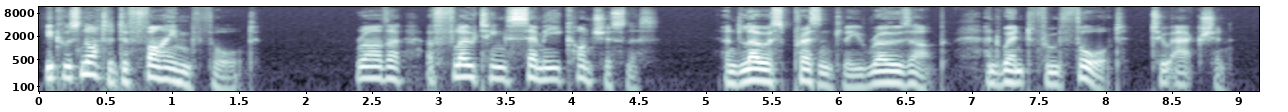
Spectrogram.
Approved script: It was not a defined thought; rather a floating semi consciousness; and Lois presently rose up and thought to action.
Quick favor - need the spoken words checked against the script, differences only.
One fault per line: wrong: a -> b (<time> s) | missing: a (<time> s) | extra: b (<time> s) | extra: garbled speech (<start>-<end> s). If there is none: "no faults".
extra: went from (7.2 s)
